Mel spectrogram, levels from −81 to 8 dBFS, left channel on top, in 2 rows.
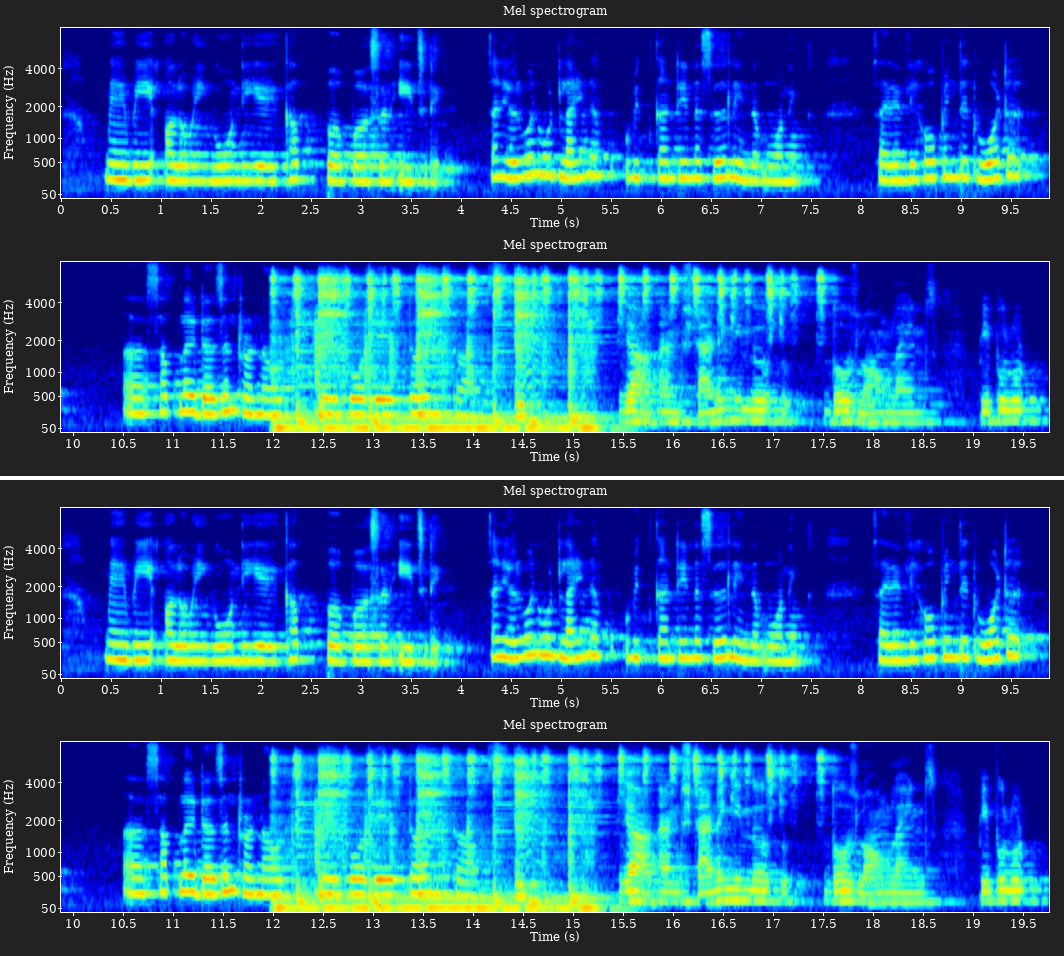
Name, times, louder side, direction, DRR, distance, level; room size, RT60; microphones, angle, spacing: voice 1, 0.0-2.4 2.7-3.8 4.3-7.4 8.2-9.6 10.5-12.1 12.4-14.3, equal, 10° right, 7 dB, 1.6 m, -26 dB
sound 1, 12.0-17.5, left 2 dB, 10° left, 1.2 m, -25 dB
voice 2, 15.4-17.2 17.5-19.5, right 1 dB, 70° right, 6 dB, 2.7 m, -30 dB
24.0 x 14.0 x 9.6 m, 0.73 s
head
